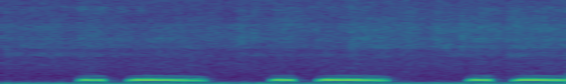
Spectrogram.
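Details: Loud spotted dove, wild and caught at an old location, cooing in three clear phrases. Each phrase is a short clipped note followed by a drawn-out steady coo, about a second apart, against soft background noise.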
